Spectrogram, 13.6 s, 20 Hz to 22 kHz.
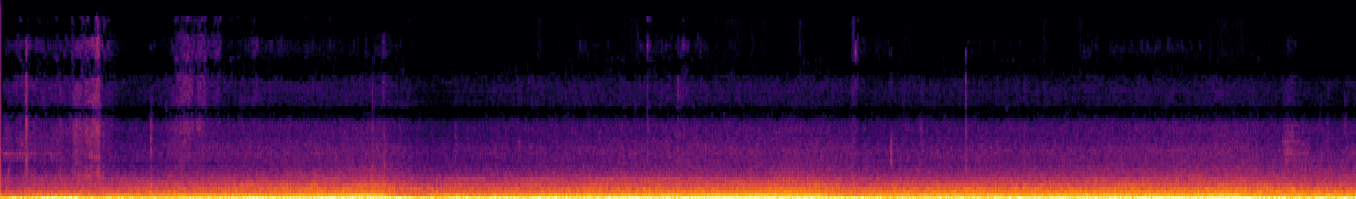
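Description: A Jeep on 35-inch tires driving, a steady low engine and tire rumble from inside the cabin with gentle rises and dips as the automatic transmission shifts.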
